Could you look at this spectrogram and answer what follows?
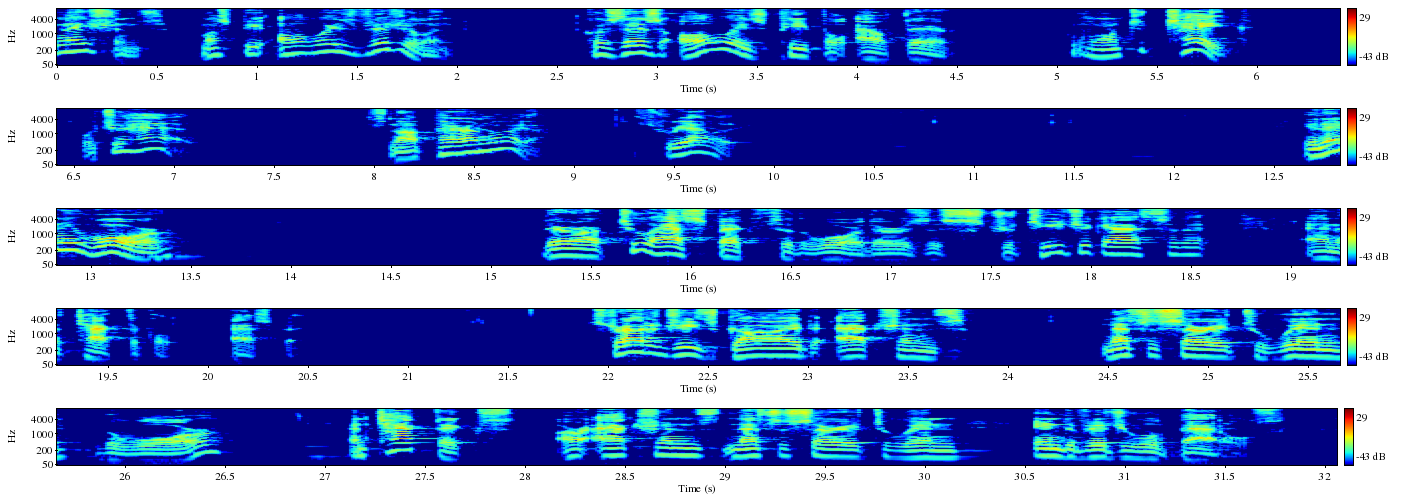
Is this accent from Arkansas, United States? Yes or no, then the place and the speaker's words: no; New York City, New York, United States; You know, I grew up in New York City. I ain't proud of that, but by God, I did take something out of it.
